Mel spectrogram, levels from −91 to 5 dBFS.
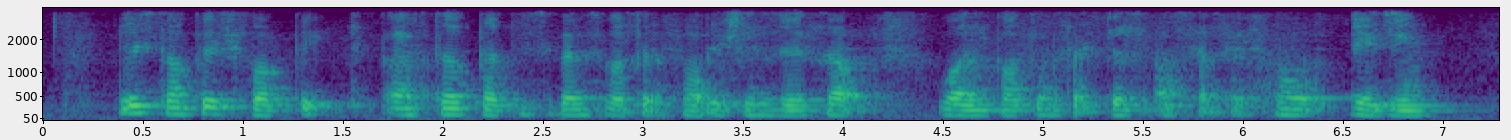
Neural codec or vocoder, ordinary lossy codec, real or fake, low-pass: codec, 44.1 kHz, 3.4 kbps, Pupu-Codec; Opus, 32 kbps; fake; 3.6 kHz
